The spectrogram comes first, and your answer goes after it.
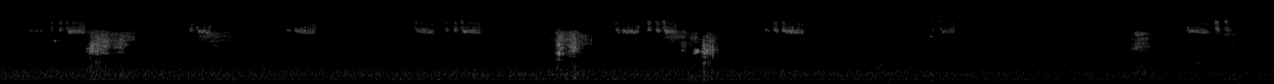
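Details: Wild flying squirrel from Hokkaido, a male calling in breeding season to draw a female: shrill, piercing squeaks and descending chirps in uneven groups with pauses of a second or more, against a soft background hiss.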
